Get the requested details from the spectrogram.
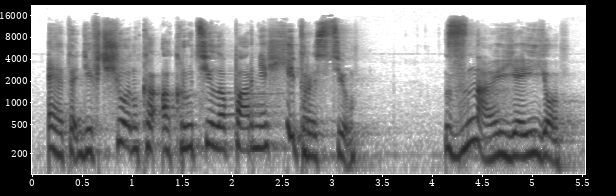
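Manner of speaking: spiteful, angry, bitter, resentful tone. A mother keeps talking to her daughter Jennifer, spiteful and angry. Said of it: "озлобленно продолжала мать".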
